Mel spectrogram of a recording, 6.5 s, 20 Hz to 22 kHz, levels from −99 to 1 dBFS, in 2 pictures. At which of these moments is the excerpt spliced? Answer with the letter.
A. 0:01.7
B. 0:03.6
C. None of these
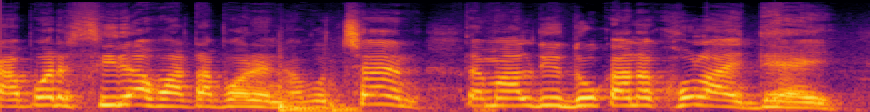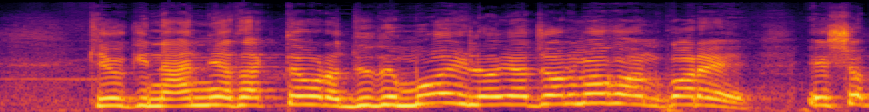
A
